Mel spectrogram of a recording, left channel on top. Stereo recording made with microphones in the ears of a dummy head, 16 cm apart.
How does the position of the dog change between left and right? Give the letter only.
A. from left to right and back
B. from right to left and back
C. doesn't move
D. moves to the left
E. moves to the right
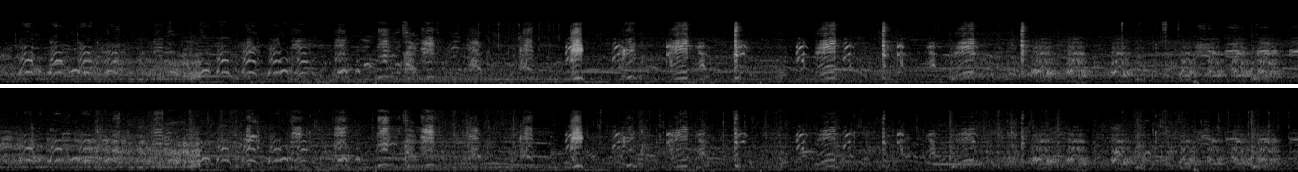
C.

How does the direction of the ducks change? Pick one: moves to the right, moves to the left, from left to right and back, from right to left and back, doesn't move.
moves to the left.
